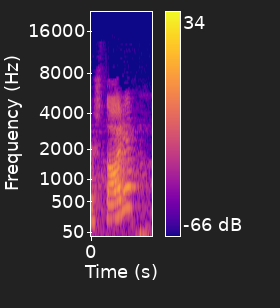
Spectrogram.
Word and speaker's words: história: Olha, vamos ler aqui a palavra história. História. Pronunciei como se a escrita fosse só com I, ó.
